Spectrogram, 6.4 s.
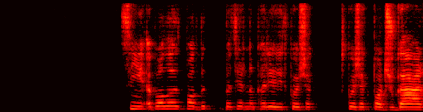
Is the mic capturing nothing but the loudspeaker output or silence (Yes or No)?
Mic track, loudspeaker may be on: No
